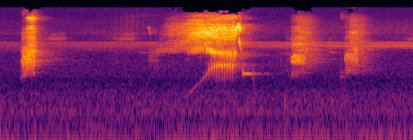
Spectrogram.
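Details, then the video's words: Song of the red-rumped cacique: a harsh burst, then a long rushing, rasping phrase ending in a brief low whistle, followed by two scratchy notes. "Canto do Guaxe"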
